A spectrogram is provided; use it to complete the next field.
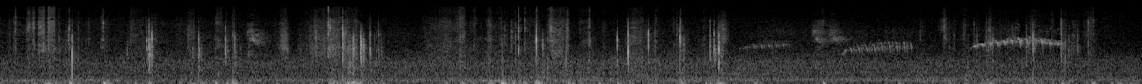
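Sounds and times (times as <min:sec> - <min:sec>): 
crackling and rustling clicks in a magical library ambience: 0:00.0 - 0:11.1
bird-like chirping trills: 0:02.4 - 0:02.8, 0:06.6 - 0:10.9.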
